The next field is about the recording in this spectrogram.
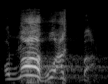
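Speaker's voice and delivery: loud, rousing takbir; spirited takbir. Shown as a demonstration. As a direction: proclaim it with full spirit. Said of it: "Penuh semangat". (takbir lantang penuh semangat)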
